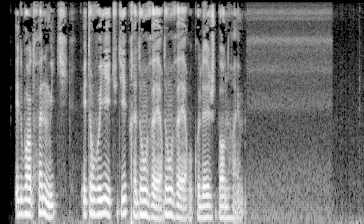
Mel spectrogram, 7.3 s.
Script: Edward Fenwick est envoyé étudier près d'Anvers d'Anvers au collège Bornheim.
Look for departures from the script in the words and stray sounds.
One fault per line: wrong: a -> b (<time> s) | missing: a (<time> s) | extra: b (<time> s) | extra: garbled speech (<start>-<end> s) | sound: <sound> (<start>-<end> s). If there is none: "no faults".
no faults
